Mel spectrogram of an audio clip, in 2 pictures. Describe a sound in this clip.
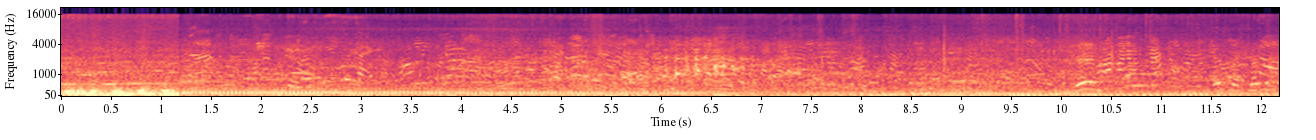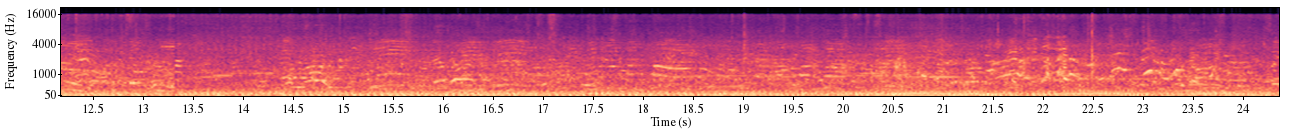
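Motorbike engines idle and rumble close by.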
